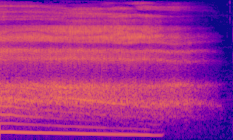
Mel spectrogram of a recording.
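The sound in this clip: A sung 'ah' vocal tone for root chakra toning, released after a deep breath: one sustained, resonant voiced note lasting about two seconds, its pitch sinking gently before it fades away.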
